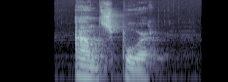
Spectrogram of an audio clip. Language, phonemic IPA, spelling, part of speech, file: Dutch, /ˈanspor/, aanspoor, verb, Nl-aanspoor.ogg
- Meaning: first-person singular dependent-clause present indicative of aansporen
